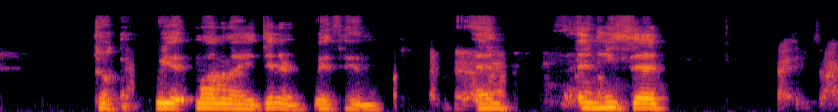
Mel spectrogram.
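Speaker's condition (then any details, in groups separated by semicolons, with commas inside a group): Cerebral palsy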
